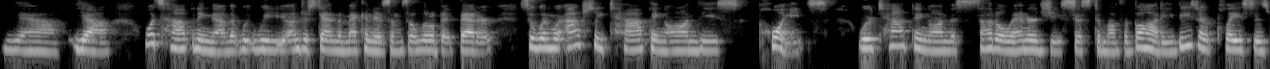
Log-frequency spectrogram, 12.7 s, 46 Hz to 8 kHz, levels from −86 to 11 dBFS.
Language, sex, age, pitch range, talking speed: English, female, 50-69, 185-225 Hz, 170 wpm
